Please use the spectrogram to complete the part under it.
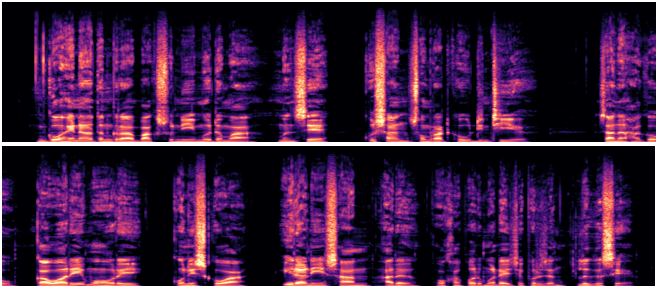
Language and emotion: Bodo, neutral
